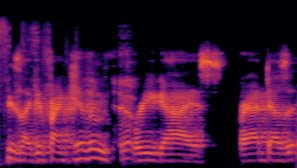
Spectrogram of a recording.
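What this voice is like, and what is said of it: Imitates another person's voice. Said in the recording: “I'll do my David impression.”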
